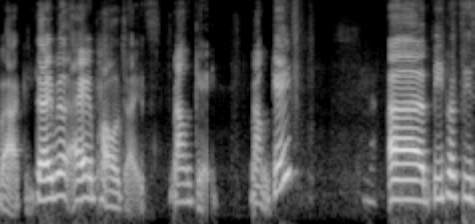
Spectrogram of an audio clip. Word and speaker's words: Mount Gay: Mount Gay.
